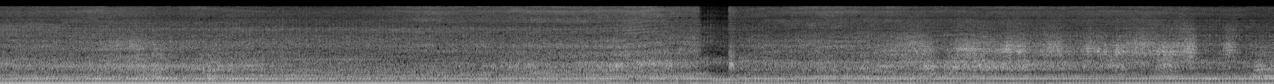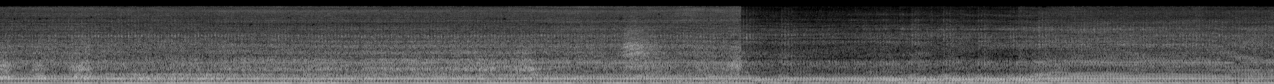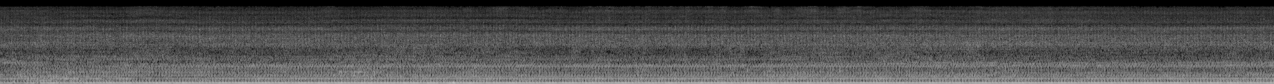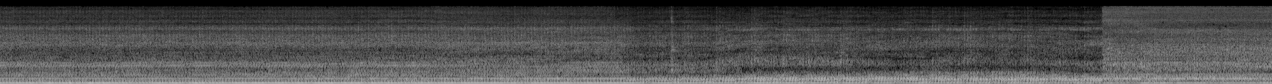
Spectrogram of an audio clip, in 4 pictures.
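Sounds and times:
hissing water spray: 0:00.0 - 0:20.2, 0:49.2 - 0:50.9
pressure washer engine running: 0:00.0 - 0:50.9.

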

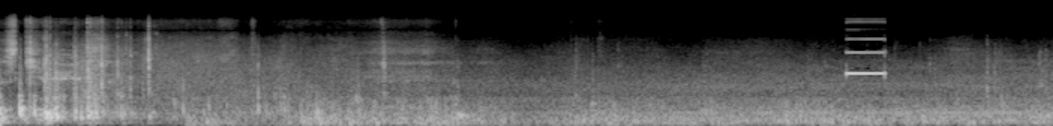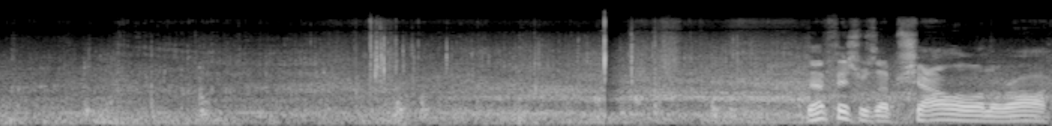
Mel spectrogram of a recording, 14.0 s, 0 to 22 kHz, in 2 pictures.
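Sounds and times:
low wind noise: 0:00.0 - 0:14.0
short electronic beep: 0:05.6 - 0:06.0.

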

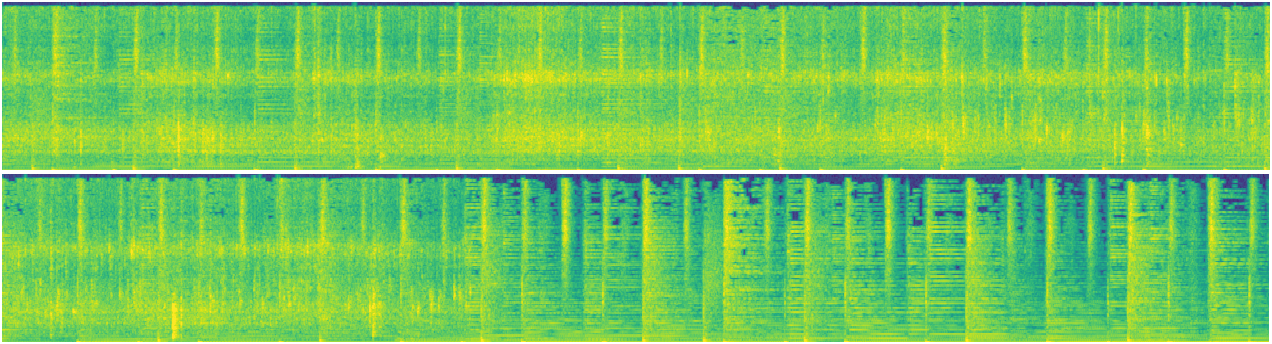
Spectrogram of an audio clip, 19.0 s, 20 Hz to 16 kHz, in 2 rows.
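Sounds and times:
chicken sizzling in hot oil: 0:00.0 - 0:13.5
background music with beat: 0:00.0 - 0:19.0.

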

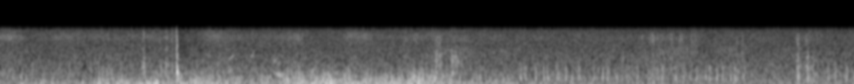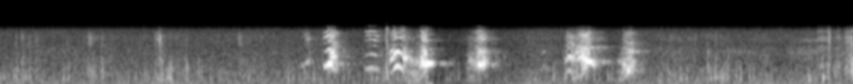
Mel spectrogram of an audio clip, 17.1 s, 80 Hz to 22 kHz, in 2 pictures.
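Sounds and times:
puppies yapping: 0:11.5 - 0:15.1.

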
